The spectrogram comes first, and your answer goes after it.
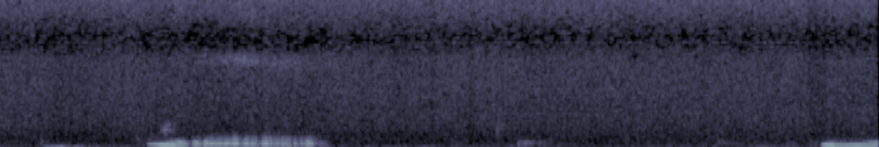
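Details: A cat snoring in its sleep: a soft breath, then a loud grating snore of about a second that rises and holds, faint breathing in between, and a fresh snore starting at the close.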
